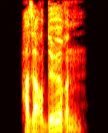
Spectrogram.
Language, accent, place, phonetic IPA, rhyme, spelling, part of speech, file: German, Germany, Berlin, [hazaʁˈdøːʁən], -øːʁən, Hasardeuren, noun, De-Hasardeuren.ogg
- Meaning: dative plural of Hasardeur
